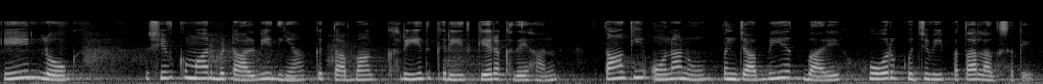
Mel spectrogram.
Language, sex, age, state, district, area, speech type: Punjabi, female, 18-30, Punjab, Jalandhar, urban, spontaneous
